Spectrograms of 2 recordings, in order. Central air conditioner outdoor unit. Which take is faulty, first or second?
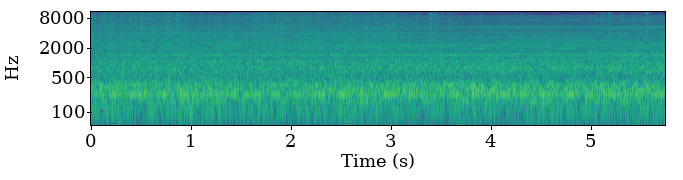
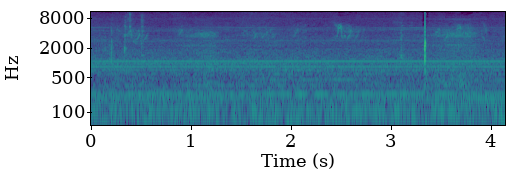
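second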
